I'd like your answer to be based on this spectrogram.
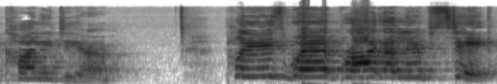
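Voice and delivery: lauter, höher gezogenes "please wear brighter lipstick"; imitating fans pleading. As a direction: langsam und bittend, wie ein drängender Fan. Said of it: "Sending me messages and saying".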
